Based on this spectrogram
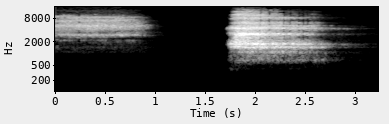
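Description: Breathing in and out during an exercise routine: two airy breaths with a short gap between them, the second louder and fuller than the first, with no talk.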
